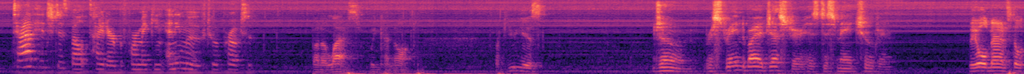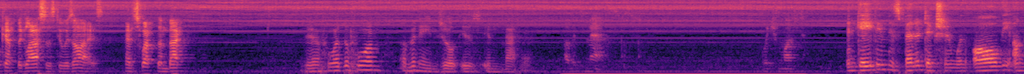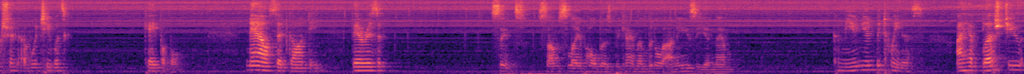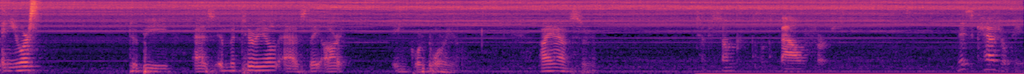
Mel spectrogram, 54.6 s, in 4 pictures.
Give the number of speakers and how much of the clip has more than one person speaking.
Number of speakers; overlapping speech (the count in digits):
7, no overlap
